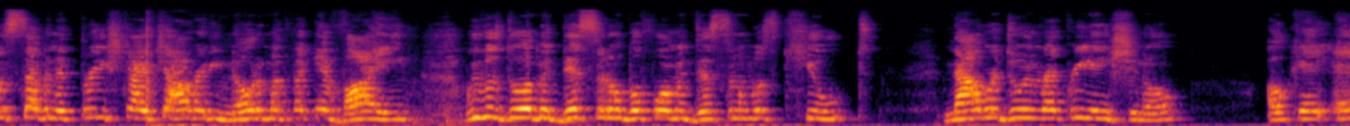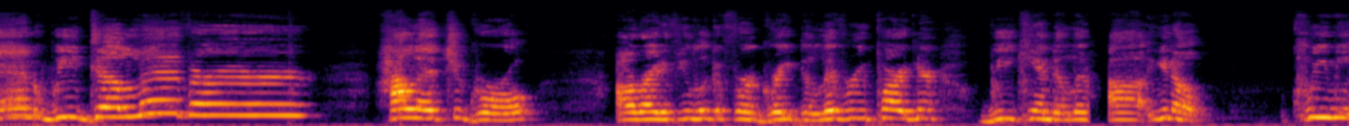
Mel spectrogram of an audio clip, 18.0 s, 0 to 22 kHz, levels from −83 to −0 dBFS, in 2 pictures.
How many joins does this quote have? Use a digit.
1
